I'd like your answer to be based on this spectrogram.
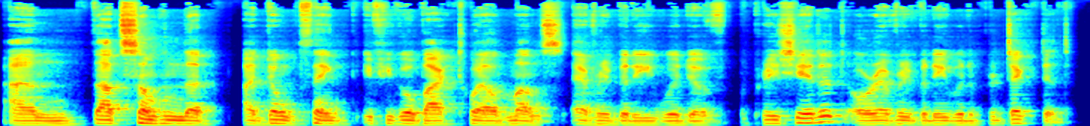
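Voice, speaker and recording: A man working as a journalist, giving measured, analytical commentary in an unscripted interview. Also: on the low side, darkish tone. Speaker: journalist, newspaper bureau chief.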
